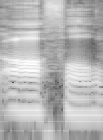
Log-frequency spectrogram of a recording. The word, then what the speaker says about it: offal: Like, I think it's pronounced awful, which is very awful.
